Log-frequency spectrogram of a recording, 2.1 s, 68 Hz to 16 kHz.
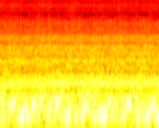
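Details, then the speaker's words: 9.9 HP Johnson outboard being revisited after an earlier failure, refitted with a new water pump and carb kit, after a long test-tank run, still running strong. A smooth, even buzzing drone at constant speed with no misses, knocks or surging. Normal steady running. "Well, it's been a while. Still running strong."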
